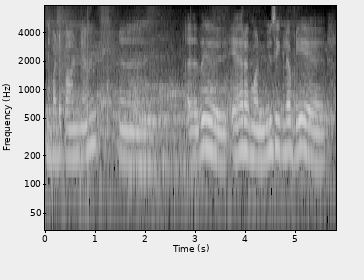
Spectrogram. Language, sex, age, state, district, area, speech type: Tamil, female, 18-30, Tamil Nadu, Thanjavur, urban, spontaneous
